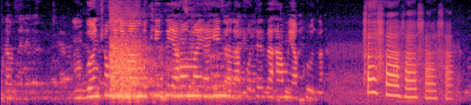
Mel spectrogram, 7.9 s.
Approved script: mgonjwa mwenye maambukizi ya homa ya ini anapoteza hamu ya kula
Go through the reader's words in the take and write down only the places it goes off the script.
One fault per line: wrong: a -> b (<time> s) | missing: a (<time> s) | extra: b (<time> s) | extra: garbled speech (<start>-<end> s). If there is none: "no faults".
no faults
